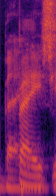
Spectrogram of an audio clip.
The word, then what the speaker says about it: BEIS: Apparently it's pronounced Bayes.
